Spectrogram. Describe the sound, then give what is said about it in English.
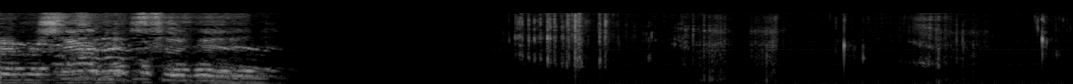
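A brief voiced sound fades into a second of silence, then crunchy mukbang-style eating follows, with irregular crisp bites and wet mouth clicks at a moderate, steady level. “They call it what? Mukbang. And it's when you're chewing.”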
